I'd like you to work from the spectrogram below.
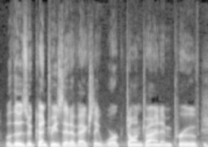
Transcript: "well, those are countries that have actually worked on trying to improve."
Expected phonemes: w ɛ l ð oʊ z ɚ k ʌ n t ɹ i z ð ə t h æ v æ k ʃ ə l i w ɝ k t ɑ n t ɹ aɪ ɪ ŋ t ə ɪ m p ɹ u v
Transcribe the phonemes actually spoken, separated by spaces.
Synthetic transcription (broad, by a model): w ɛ l ð oʊ z ɚ k ʌ n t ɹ i z ð ə t h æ v æ k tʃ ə l i w ɝ k t n t ɹ aɪ ɪ ŋ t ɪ m p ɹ u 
